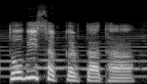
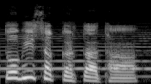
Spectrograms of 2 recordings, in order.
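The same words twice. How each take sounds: The two takes are said the same way.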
